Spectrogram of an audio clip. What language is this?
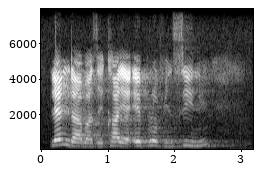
South Ndebele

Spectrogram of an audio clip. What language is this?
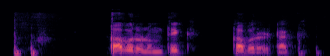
Burushaski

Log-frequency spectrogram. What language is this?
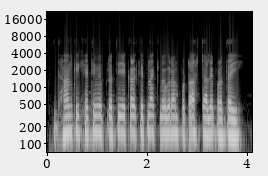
Magahi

